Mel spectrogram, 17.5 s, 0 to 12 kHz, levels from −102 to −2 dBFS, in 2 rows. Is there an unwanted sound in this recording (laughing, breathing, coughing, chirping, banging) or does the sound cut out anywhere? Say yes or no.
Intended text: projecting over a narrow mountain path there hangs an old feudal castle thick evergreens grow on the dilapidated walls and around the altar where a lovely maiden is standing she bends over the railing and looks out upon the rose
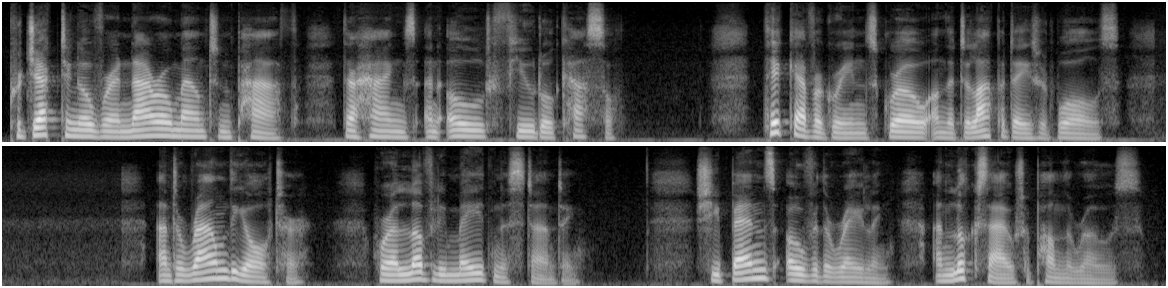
no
